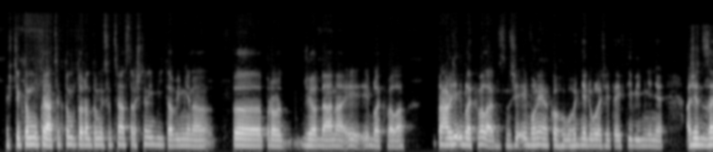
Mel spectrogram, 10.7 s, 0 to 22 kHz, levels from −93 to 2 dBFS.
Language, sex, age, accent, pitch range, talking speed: Czech, male, 20-39, native, 120-130 Hz, 195 wpm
